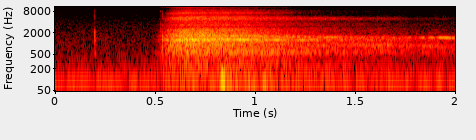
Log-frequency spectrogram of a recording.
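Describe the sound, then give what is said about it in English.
A single long, deep breath taken during a guided relaxation exercise, a breathy rush that starts suddenly and slowly fades, heard alone. “Every time you inhale, have this intention to gather up all of the tension in your body, every single cell.”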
